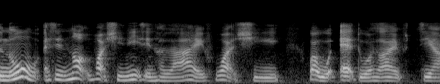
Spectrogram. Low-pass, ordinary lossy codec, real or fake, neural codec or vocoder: 7.2 kHz; AAC, 48 kbps; real; none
